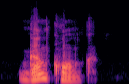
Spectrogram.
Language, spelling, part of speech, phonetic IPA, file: Russian, Гонконг, proper noun, [ɡɐnˈkonk], Ru-Гонконг.ogg
- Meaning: Hong Kong (a city, island and special administrative region in southeastern China)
